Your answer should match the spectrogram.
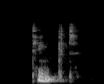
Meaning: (noun) A tint or colour; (verb) to tint, tinge or colour; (adjective) tinged or lightly coloured; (noun) Abbreviation of tincture
- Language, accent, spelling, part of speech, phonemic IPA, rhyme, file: English, Southern England, tinct, noun / verb / adjective, /tɪŋkt/, -ɪŋkt, LL-Q1860 (eng)-tinct.wav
